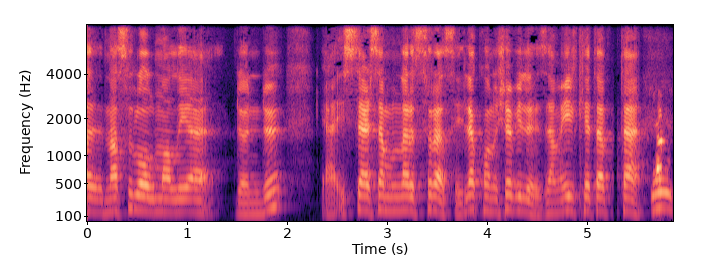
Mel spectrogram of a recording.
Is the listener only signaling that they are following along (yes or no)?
no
